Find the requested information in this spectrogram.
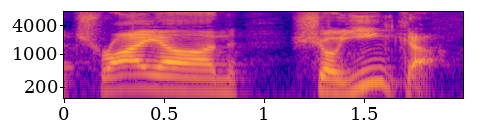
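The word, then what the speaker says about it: Tryon-Shoyinka: former Buccaneers first round pick Joe Tri uh Trion shinka is how you pronounce it jts J we got a jts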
